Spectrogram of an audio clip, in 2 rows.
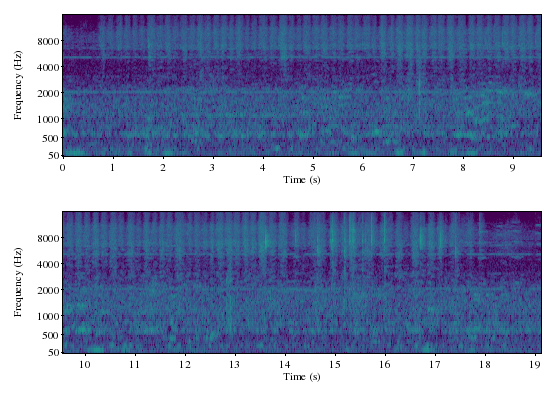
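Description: A whiteboard or blackboard is rubbed to clear writing after a class 9 maths lesson, giving a steady, continuous scrubbing and rasping with no pauses and no one speaking.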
